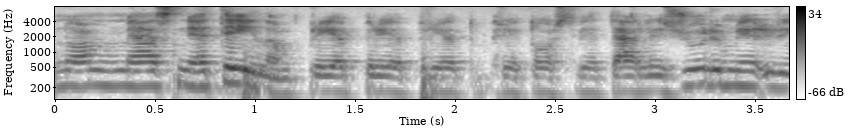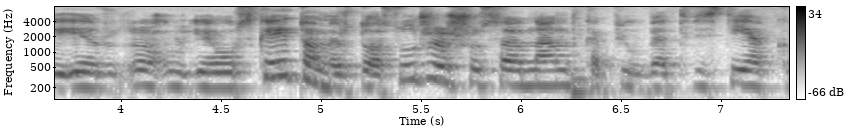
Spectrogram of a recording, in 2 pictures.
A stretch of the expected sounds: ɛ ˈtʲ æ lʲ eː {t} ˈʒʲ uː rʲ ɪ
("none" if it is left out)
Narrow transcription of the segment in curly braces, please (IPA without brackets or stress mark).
s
